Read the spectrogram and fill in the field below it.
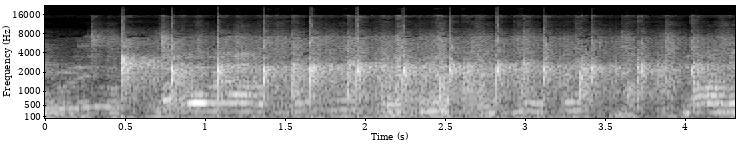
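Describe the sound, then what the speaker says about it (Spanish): A church congregation claps in rhythmic, steady beats at a lively worship service, with voices shouting over the clapping throughout. "Dale fuertes palmas a Cristo."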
